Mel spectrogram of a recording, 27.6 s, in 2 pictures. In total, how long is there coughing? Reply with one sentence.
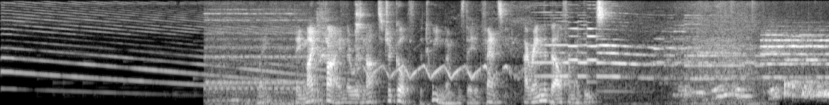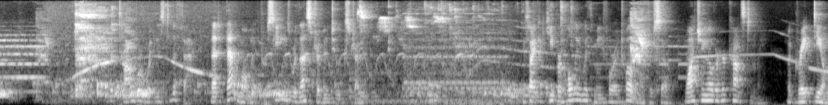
The coughing can be heard for 3 seconds in total.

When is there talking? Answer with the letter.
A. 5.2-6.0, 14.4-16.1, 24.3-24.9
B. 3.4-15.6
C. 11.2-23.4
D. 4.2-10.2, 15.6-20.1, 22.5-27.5
D.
